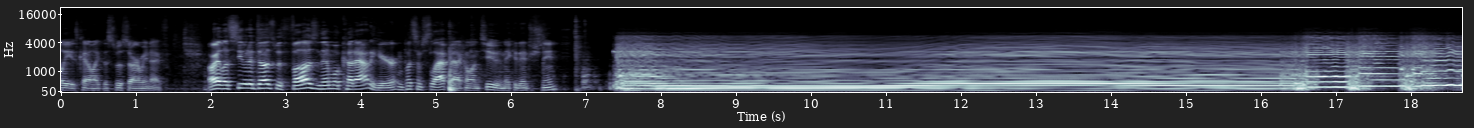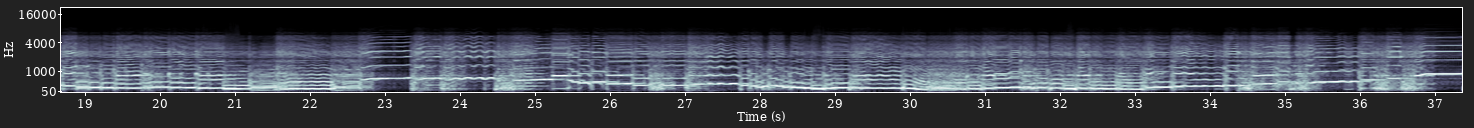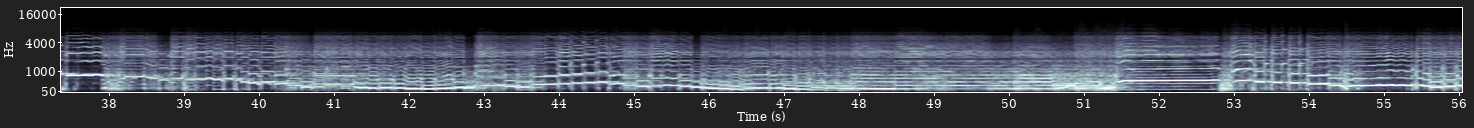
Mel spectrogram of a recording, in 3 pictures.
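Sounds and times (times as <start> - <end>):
distorted electric guitar lead: 7.0 - 56.0.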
